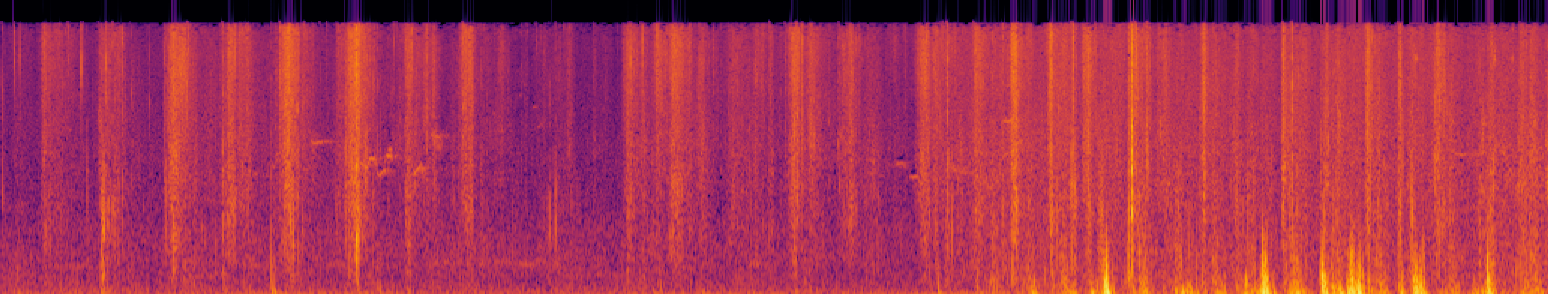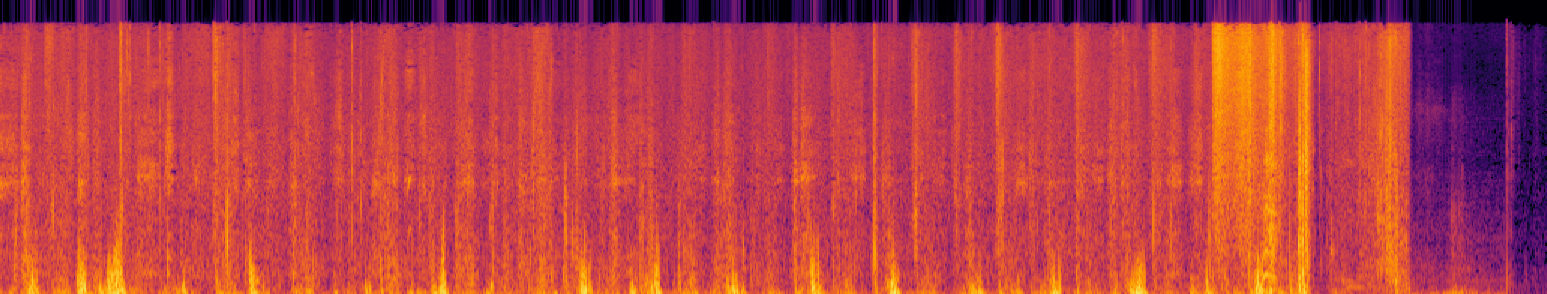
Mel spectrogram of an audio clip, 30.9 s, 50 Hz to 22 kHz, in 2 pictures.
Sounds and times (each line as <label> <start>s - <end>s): walking through woods 0.0s - 29.7s
running 9.2s - 29.5s
pantning 10.6s - 28.6s
falling 26.8s - 30.3s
